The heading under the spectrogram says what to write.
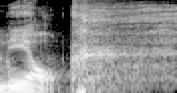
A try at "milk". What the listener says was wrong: Are you pronouncing it M-E-L-K?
